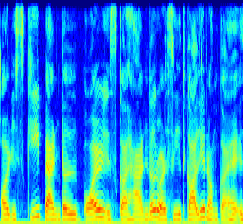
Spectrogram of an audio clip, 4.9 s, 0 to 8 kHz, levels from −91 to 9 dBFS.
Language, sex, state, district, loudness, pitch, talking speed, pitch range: Hindi, female, Jharkhand, Ranchi, -17 LUFS, 200 Hz, 145 wpm, 195-220 Hz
